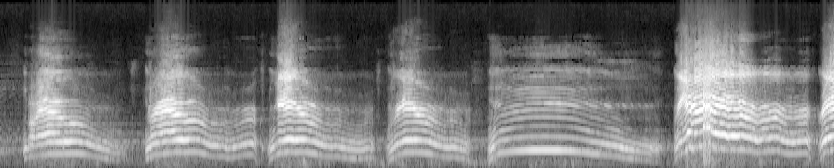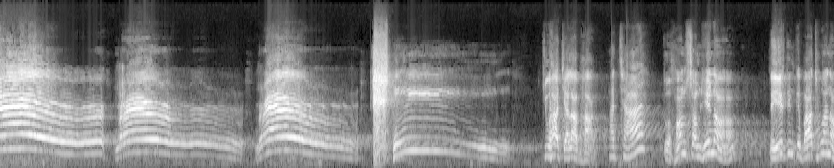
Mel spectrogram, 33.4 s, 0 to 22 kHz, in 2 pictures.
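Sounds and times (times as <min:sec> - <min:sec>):
voice imitating a cat pouncing on a mouse with yowling meows: 0:00.0 - 0:27.0
speech: 0:00.5 - 0:01.2, 0:27.9 - 0:31.5, 0:32.1 - 0:33.3.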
